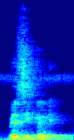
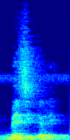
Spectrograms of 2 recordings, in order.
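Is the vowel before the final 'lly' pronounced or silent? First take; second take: silent; silent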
